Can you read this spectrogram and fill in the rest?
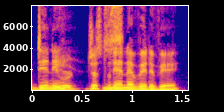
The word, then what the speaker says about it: Denis Villeneuve: Denis Villeneuve. I think I said that right. – That's very close. – The director, Denis Villeneuve.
